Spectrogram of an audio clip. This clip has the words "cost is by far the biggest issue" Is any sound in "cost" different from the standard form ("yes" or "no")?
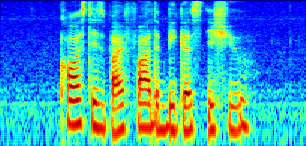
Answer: no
